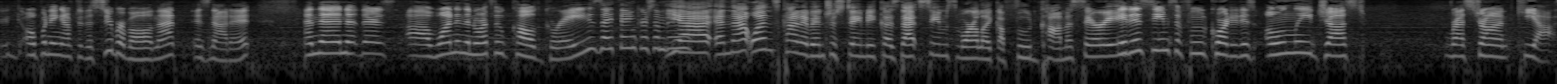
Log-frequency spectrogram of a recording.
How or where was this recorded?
busy venue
